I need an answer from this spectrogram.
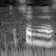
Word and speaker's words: chitinous: the term, told him to announce the first syllable chit rather than more correct kite.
